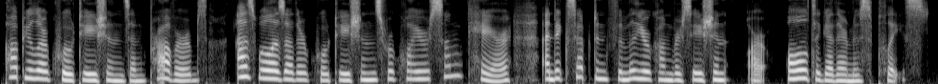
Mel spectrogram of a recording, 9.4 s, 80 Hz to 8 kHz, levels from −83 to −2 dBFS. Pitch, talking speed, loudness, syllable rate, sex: 245 Hz, 130 wpm, -18 LUFS, 5.1 syllables/s, female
